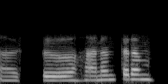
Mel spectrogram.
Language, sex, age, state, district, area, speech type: Sanskrit, female, 60+, Karnataka, Uttara Kannada, urban, conversation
